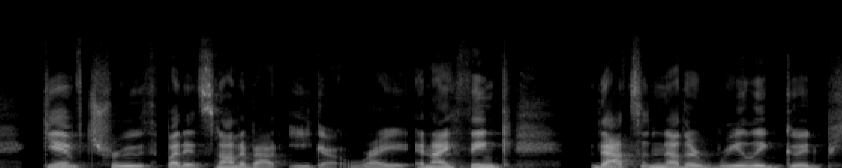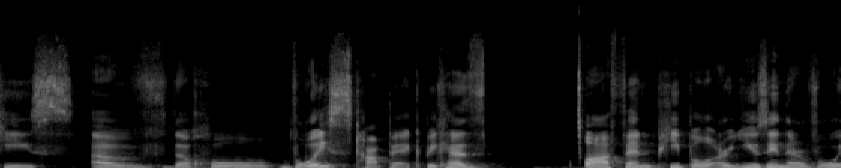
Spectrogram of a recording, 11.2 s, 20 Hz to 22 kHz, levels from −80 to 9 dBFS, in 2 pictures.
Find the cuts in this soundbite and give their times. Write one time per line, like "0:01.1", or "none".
0:09.5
